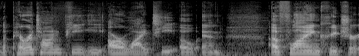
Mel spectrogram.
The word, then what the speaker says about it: Peryton: Peryton, according to D&D5e's pronunciation guide.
